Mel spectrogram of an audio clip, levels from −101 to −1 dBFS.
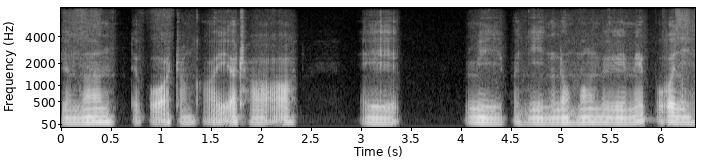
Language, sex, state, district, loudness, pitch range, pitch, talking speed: Mizo, male, Mizoram, Aizawl, -21 LUFS, 75-85 Hz, 80 Hz, 180 wpm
